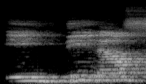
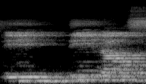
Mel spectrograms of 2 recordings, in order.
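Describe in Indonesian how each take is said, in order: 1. Suku kata terakhir memiliki vokal 'a' yang terbuka. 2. Suku kata terakhir memiliki vokal 'a' yang terbuka.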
